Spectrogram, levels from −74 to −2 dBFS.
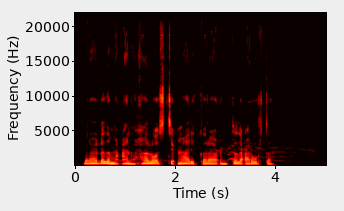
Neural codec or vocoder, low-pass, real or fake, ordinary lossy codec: vocoder, 44.1 kHz, 128 mel bands every 256 samples, BigVGAN v2; none; fake; none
